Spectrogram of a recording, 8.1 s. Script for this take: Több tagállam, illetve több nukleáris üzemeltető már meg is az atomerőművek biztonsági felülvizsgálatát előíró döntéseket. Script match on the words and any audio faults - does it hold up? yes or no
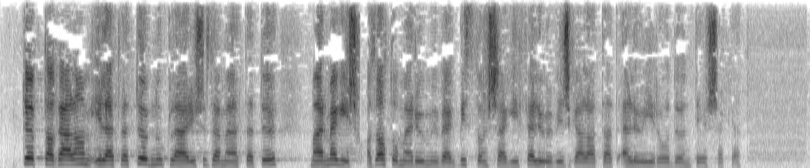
yes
